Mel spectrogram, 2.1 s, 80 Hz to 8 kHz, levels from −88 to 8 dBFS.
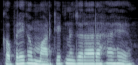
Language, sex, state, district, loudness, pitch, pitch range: Hindi, male, Bihar, Patna, -13 LUFS, 155 Hz, 140-160 Hz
